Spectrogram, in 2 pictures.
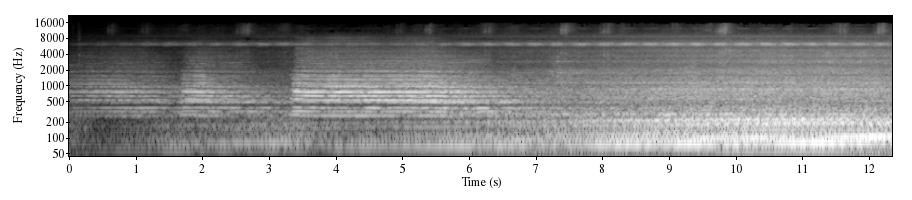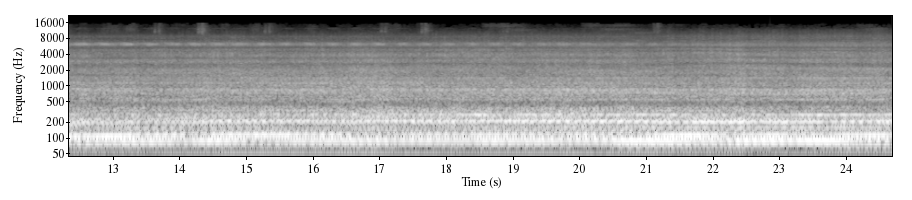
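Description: Diesel freight locomotives approaching and passing. The horn sounds in a few blasts over the first several seconds, then the deep rumble of the engines builds and stays loud as the lead units go by close.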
